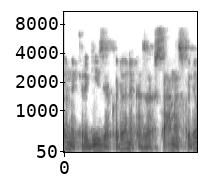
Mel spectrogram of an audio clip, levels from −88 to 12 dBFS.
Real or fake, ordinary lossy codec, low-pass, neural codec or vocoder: fake; AAC, 64 kbps; 7.2 kHz; codec, 16 kHz, 16 kbps, FreqCodec, larger model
